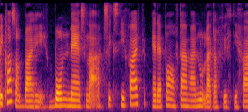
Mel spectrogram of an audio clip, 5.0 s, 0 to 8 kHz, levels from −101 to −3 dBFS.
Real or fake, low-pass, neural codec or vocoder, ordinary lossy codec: fake; 7.2 kHz; autoencoder, 22.05 kHz, a latent of 192 numbers a frame, VITS, trained on one speaker; none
